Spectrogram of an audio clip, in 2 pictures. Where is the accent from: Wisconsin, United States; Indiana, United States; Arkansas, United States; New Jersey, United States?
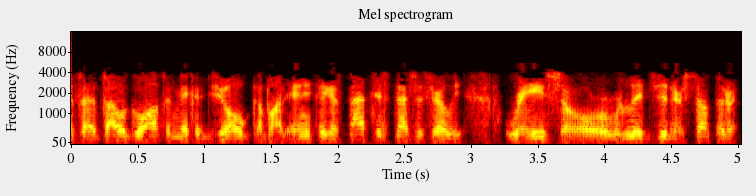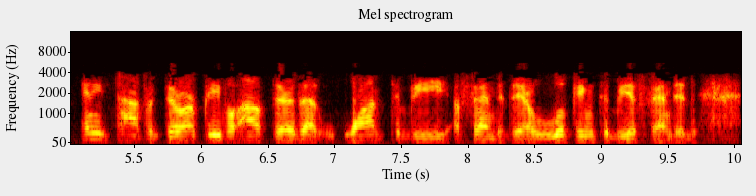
Wisconsin, United States; Milwaukee; now in Chicago, United States; I'm from Milwaukee, but I live in Chicago, and it's 90 miles apart.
